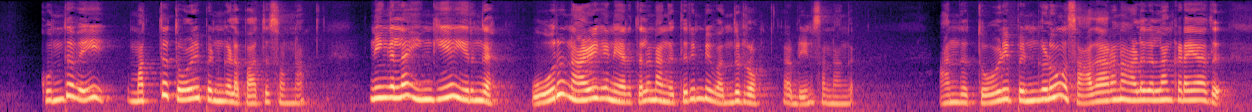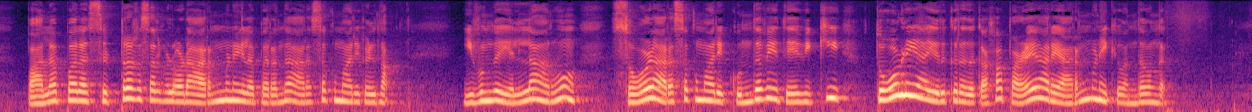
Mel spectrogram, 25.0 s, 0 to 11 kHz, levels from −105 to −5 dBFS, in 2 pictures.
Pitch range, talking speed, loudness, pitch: 200-270 Hz, 100 wpm, -18 LUFS, 235 Hz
